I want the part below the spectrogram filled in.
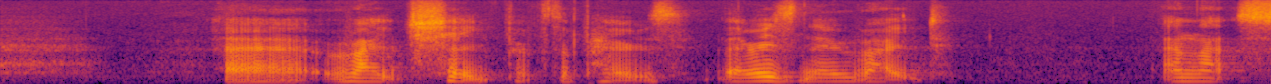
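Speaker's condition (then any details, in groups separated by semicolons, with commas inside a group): Cerebral palsy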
